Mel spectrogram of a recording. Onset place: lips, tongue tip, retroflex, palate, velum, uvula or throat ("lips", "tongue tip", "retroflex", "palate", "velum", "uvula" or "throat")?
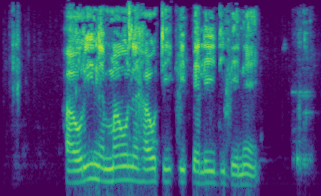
throat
